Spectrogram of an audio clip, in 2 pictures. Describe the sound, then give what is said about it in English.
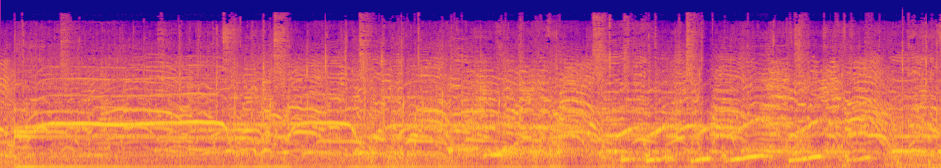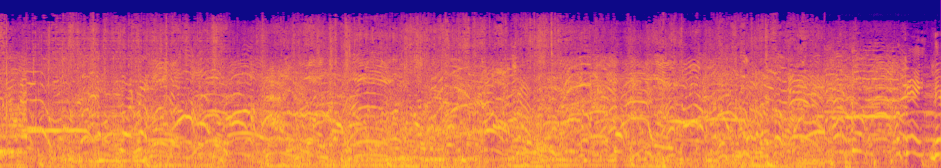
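A large crowd shouts and chants loudly and continuously at police arresting someone, many overlapping voices forming a dense, agitated roar with rhythmic calls of "shame" rising through it, sustained for the whole stretch. “People are shouting shame.”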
